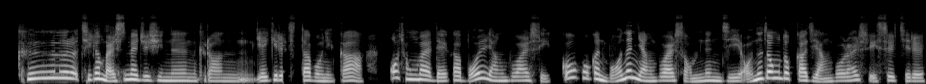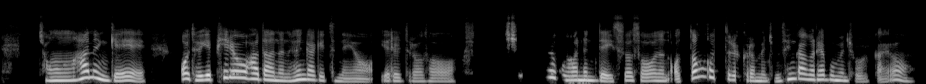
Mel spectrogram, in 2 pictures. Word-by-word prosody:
그 290 +2 +3
지금 250 +3 +3
말씀해 225 +4 +4
주시는 175 -3 -1
그런 155 -1 -5
얘기를 180 +4 +1
듣다 190 - -2
보니까 165 0 -2 0.3
'어 305 0 +2
정말 230 -6 +3
내가 170 +3 0
뭘 250 +9 +1
양보할 180 0 -1
수 145 - -10
있고 285 - -2
혹은 265 -8 +3
뭐는 245 - +3
양보할 180 -1 +1
수 170 -4 -7
없는지, 160 +2 -1
어느 225 +9 +4
정도까지 265 - +3
양보를 155 +6 -2
할 205 - +1
수 215 - -7
있을지를 160 -1 -4 0.4
정하는 190 - +2
게 170 -4 0 0.4
어 260 - +4
되게 215 -1 +4
필요하다.'는 250 - +2
생각이 215 -2 +2
드네요. 135 -6 -8
예를 160 -1 -5
들어서 75 - -9 0.9
합치려고 255 -12 0
하는 195 -2 +3
데 155 - 0
있어서는 165 +1 -4
어떤 320 +5 -1
것들을 310 -11 -3
그러면 160 -3 -3
좀 150 - -8
생각을 245 +2 +1
해 - - +3
보면 195 -4 -1
좋을까요? 165 +4 -8
185 Hz, 355 characters per minute, -19 LUFS, 165-230 Hz, 0.9 s, 말씀해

